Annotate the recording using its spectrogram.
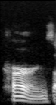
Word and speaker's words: Kerens: And she figured out who my biological father was from my matches, and it was a man named Emmett Kearns, although it's spelled K-E-R-E-N-S.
